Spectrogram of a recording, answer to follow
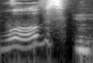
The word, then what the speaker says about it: wolves: uh pronounce this correctly like wolves that's good that L is silent and the E is silent okay um but loes okay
